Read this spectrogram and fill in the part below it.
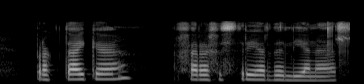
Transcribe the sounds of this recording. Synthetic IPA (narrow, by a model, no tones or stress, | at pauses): prɐk̚təjkə | χəɾəχəstriərdəliənər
